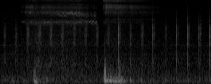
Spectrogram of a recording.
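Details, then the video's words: Snoring from a sleeping Spitz: a brief low snort, then a longer, grating inhaled snore with a hissing top, followed by a string of quick regular clicks. "Шпиц ХРАПИТ"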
